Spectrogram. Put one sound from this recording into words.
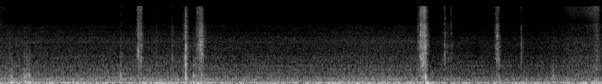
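A plastic cup holder tray clicks as it slides out and snaps back.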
